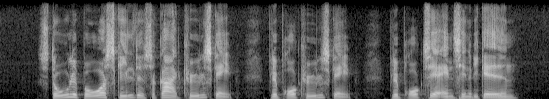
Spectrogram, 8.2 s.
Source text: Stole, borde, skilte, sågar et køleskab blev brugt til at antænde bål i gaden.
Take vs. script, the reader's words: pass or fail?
fail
